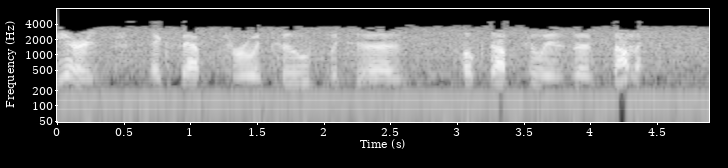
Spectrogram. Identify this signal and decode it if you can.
Emergency Alert System (SAME) tones, heard as harsh buzzing bursts, with speech. It is heard from 0.7 to 4.1 s.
